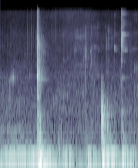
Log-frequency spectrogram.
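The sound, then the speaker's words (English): Glass bottles clink together in a toast, a bright ringing tap followed by two lighter knocks, over a low steady background hum. “Cheers.”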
